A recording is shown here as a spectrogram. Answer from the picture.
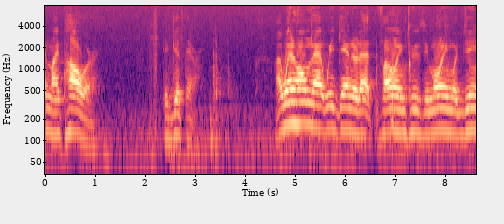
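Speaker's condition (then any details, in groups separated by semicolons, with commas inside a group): Cerebral palsy; since birth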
